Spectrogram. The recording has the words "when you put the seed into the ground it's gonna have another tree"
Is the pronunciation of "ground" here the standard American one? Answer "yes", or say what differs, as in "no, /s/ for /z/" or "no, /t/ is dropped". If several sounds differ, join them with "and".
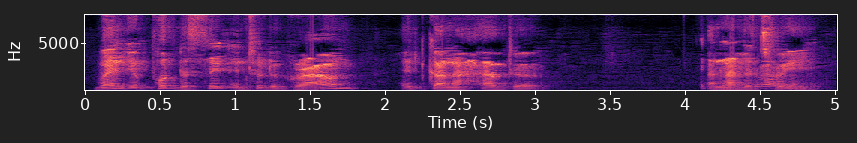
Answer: yes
